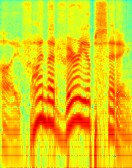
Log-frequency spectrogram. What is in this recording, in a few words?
upsetting; Spades Deluxe 1.6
